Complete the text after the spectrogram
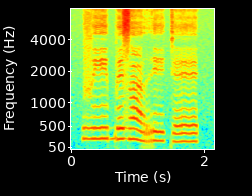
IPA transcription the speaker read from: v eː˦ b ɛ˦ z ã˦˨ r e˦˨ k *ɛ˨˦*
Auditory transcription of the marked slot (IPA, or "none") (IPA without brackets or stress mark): ɛ˦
